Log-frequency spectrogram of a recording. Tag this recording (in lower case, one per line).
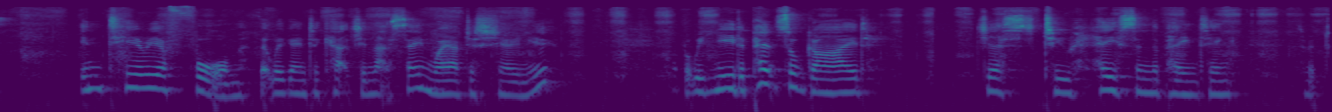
speech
